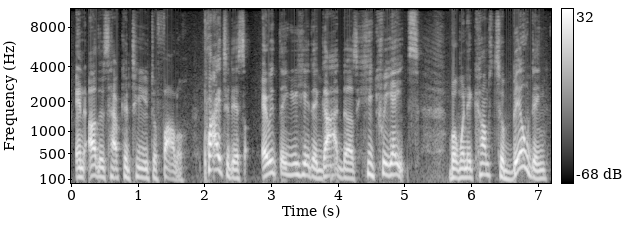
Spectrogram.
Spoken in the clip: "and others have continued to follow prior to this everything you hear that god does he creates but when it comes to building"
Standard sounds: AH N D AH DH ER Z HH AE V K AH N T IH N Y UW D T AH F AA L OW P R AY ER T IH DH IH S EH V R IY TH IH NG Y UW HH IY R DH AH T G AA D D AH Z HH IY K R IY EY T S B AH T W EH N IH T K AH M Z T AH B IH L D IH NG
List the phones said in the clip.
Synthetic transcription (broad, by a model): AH N AH DH ER Z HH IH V K AH N T IH N Y UW D T AH F AA L OW P R AY ER T IH DH IH S EH V R IY TH IH NG Y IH HH IY R DH AH T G AA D D AH Z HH IY K R IY EY T S B AH T W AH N IH T K AH M Z T AH B IH L D IH NG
